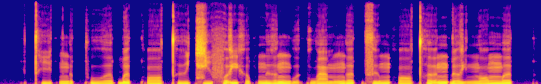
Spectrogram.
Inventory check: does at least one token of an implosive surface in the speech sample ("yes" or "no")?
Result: yes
